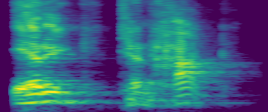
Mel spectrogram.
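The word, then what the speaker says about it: Erik ten Hag: my wife's here so i mustn't pronounce dutch names wrongly eric can hack eric is how you're supposed to say it matthew howland mr galloway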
